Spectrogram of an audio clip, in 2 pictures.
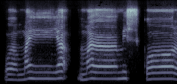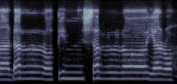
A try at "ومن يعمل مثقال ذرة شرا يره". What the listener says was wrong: Syarrai yarah kurang nyamber. Ayo.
